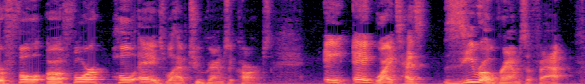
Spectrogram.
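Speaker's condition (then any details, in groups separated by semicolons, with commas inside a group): No condition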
